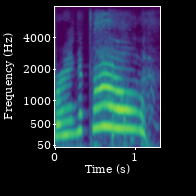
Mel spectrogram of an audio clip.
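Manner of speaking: mock public service announcement voice.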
